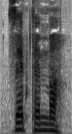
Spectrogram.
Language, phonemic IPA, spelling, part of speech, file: German, /zɛpˈtɛmbɐ/, September, noun, De-September.ogg
- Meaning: September (the ninth month of the Gregorian calendar, following August and preceding October, containing the southward equinox)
